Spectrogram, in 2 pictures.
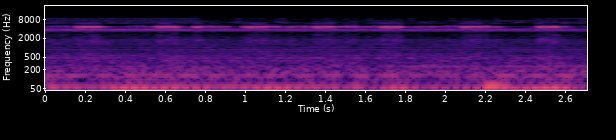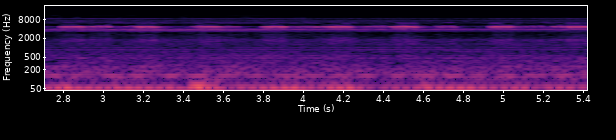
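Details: Grass insect sounds for a one-hour study-with-me session as white noise: high, bright chirps pulse steadily near three per second, backed by a quiet low-frequency hum.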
